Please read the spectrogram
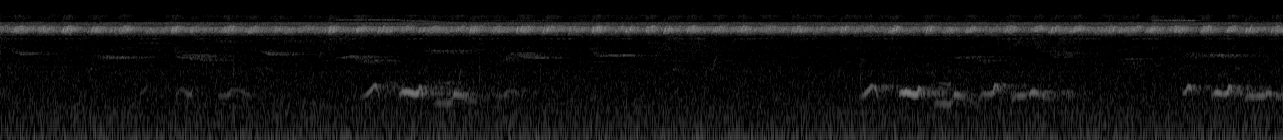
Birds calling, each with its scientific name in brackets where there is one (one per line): unidentified bird
Hauxwell's Thrush (Turdus hauxwelli)
Yellow-margined Flycatcher (Tolmomyias assimilis)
